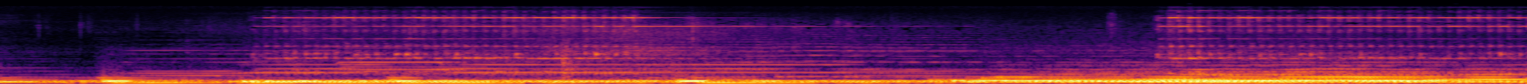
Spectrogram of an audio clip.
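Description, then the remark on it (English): A telephone rings insistently with a loud electronic trill that sustains for several seconds, shifting pitch slightly partway through, with no voices. “Pick up your phone and call the professionals. I'm surprised the number's still in service.”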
